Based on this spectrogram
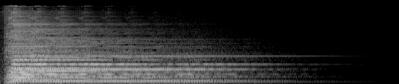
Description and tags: My friend's acoustic electric direct to sound card around 1996. Processed with some chorus in cool edit 96. I believe it was an Ibanez?
acoustic, chord, electric, guitar, environmental-sounds-research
